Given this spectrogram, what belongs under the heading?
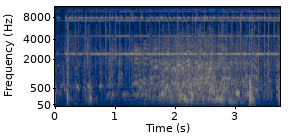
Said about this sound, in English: What's that ringing? Oh, that's just Al with his bell.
